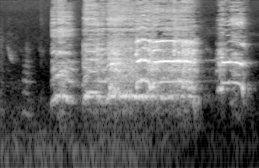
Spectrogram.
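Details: Wild chicken rooster giving a loud, drawn-out crow, harsh and strained at the start and rising to a steady held note, ending with a short final burst.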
